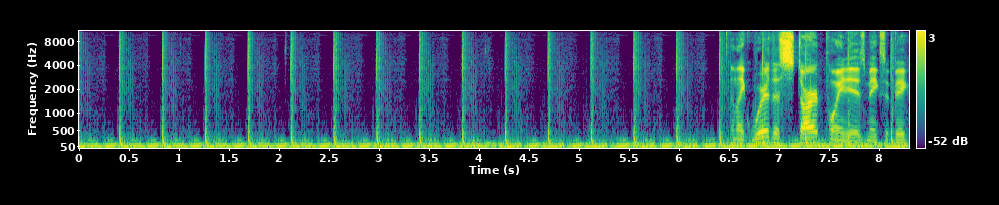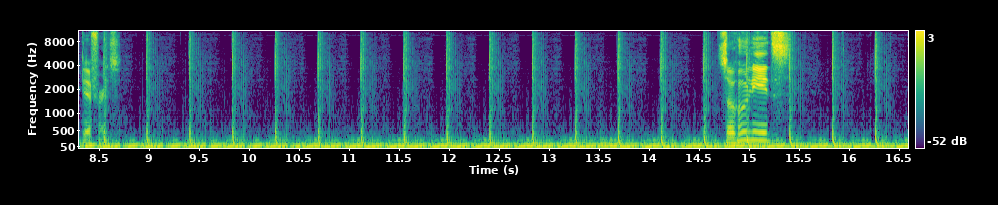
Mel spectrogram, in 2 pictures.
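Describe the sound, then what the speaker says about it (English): A synthesized rumble built from layered low-frequency sine waves, pulsing in a steady throbbing rhythm that runs loud and continuously throughout, with a voice talking briefly over it in two spots. "I'm making a rumble by just putting a bunch of low frequency sine waves together and playing with them."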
